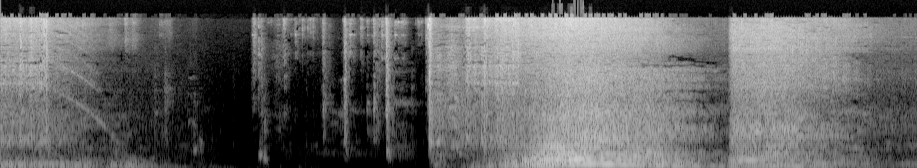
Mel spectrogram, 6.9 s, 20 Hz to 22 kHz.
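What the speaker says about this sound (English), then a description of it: "fire her up, please, Jodie. Yes. And then I'll zoom her into where she needs to be, roughly. Yeah. Are you And ready? You'll hear the RPMs go up." A classic car engine at a tuning session, with Minis, a Triumph Spitfire and a 1600 Ford Escort present, cranks after a quiet moment, then revs up loudly and holds a high roar before easing slightly.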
